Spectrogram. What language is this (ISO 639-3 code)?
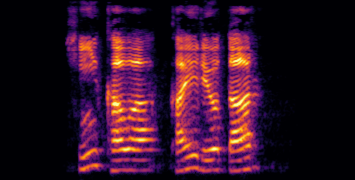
kxp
